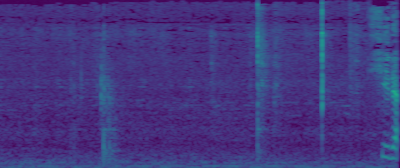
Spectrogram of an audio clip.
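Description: Quiet room tone with a low steady hum and a few faint clicks, with a spoken word starting at the very end.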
